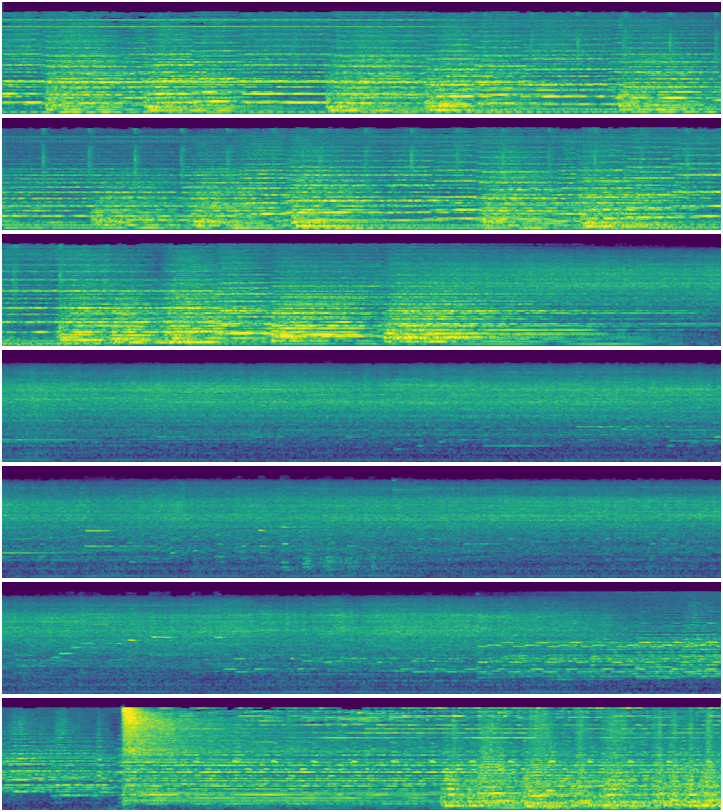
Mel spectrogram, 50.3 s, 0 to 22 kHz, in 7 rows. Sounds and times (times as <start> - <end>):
Music: 0.0 - 50.3.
